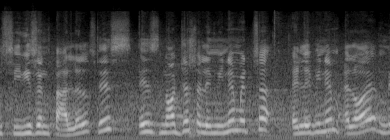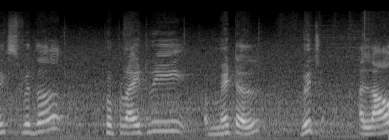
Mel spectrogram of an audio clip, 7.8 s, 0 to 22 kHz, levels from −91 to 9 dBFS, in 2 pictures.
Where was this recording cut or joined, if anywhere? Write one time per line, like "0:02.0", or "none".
0:01.0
